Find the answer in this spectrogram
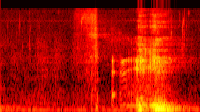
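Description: A man clears his throat with a short cough, about a second and a half in.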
